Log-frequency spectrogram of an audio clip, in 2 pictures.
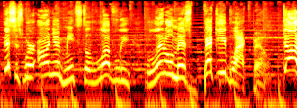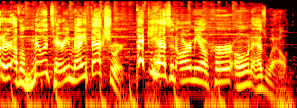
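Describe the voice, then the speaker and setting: Wildly animated, high-voiced sarcastic woman narrator. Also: normal speed, few pauses, faint music behind. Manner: theatrical, sarcastic, foul-mouthed. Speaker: narrator, host. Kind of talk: comic scripted recap narration.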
